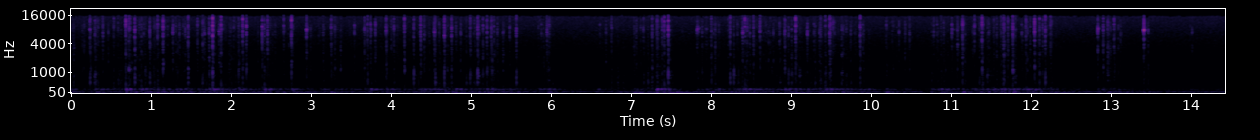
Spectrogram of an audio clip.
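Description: Faint typing on a computer keyboard: quick runs of keystrokes broken by short pauses.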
